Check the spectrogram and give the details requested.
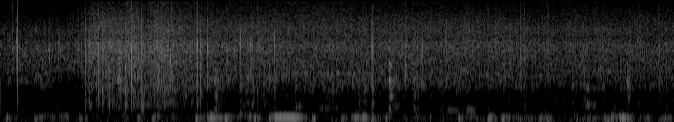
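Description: Sliced red onions sizzling in oil on a round griddle pan, the sizzle growing louder about a second in. Short clicks and scrapes of wooden chopsticks stirring the onions against the pan.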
